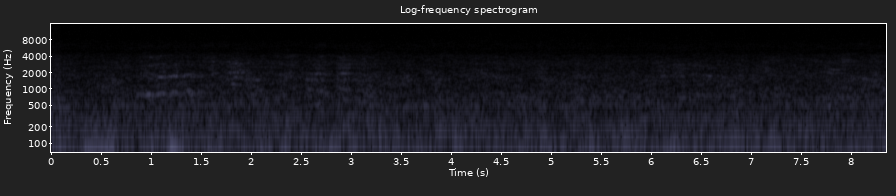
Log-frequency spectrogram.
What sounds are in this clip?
person or small group talking, person or small group shouting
